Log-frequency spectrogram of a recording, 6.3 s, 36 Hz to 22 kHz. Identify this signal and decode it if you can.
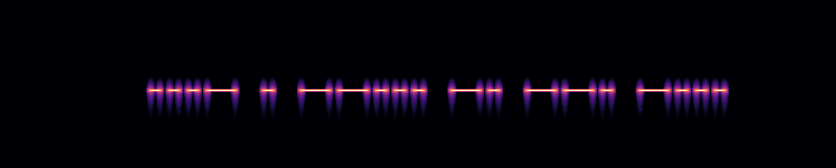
Morse code, heard as a keyed tone, about 17 wpm, 700 Hz. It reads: VE7NGB
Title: DXCC-100 Call Signs - 6 Characters - Repeated 2x - 17wpm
